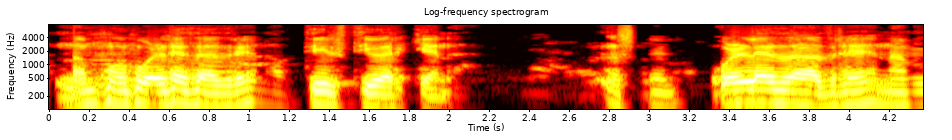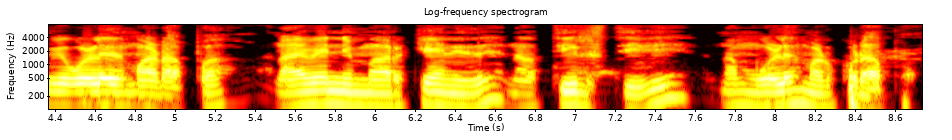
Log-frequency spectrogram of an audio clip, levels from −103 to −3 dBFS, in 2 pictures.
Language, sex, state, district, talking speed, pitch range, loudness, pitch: Kannada, male, Karnataka, Mysore, 130 wpm, 115-135 Hz, -14 LUFS, 125 Hz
